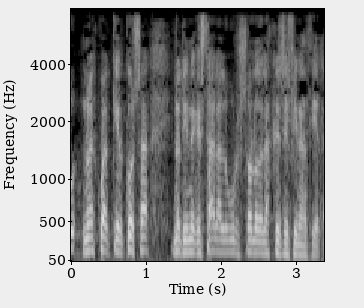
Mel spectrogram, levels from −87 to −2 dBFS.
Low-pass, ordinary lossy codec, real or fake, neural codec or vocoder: 7.2 kHz; none; real; none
